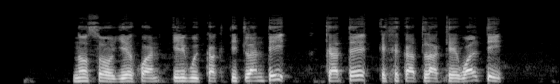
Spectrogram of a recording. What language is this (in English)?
Orizaba Nahuatl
